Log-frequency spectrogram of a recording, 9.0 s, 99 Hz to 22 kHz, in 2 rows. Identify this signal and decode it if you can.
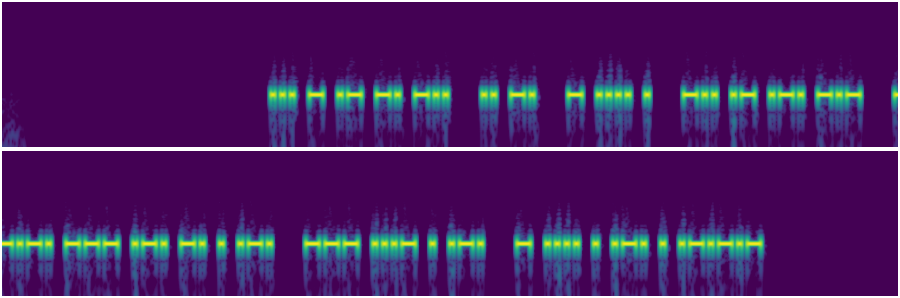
Morse code, heard as a keyed tone, about 50 wpm, 700 Hz. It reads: STAND IN THE DARK CORNER OVER THERE.
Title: Sentences from Top 1600 Words 50wpm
